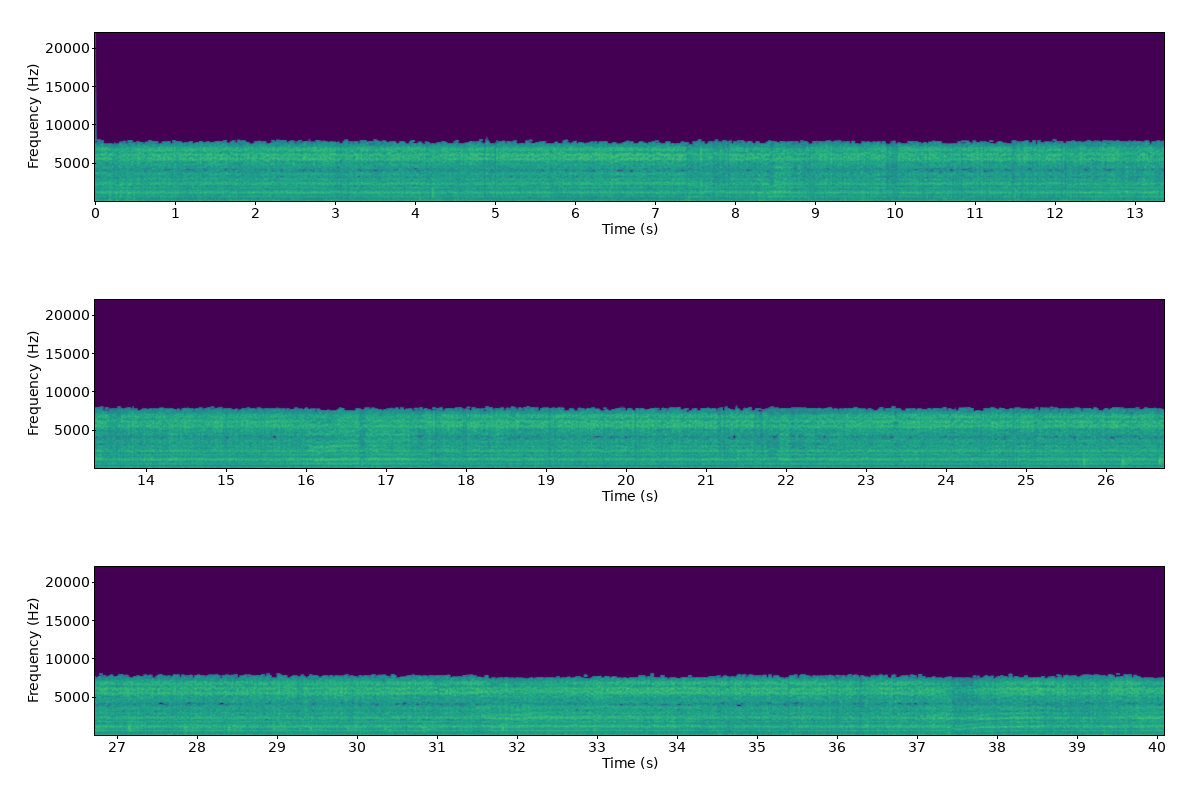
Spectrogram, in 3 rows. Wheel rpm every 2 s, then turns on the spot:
160, 160, 160, 160, 160, 160, 160, 160, 160, 160, 160, 160, 160, 160, 160, 160, 160, 160, 150, 150.
none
